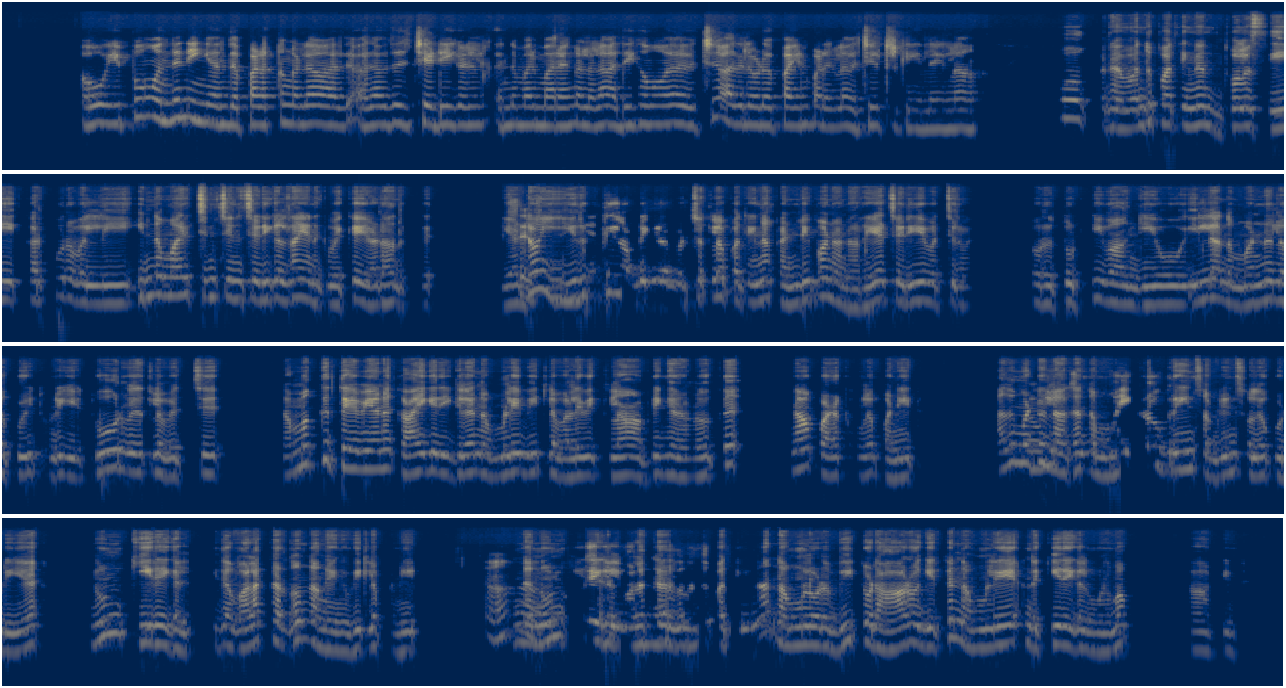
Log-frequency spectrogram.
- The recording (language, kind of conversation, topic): Tamil, podcast, வீட்டில் குழந்தைகளுக்கு பசுமையான பழக்கங்களை நீங்கள் எப்படி கற்றுக்கொடுக்கிறீர்கள்?
- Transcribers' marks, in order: static; tapping; "அதனோட" said as "அதலோட"; distorted speech; other background noise; in English: "மைக்ரோ கிரீன்ஸ்"; unintelligible speech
